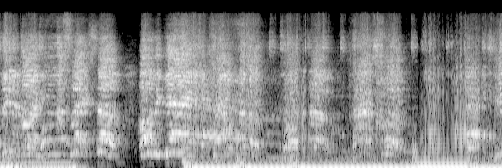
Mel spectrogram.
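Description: Live hip hop performance through a PA: a heavy bass-driven beat with a rapper's vocals over it. The beat cuts out for about a second near the start, then drops back in.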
